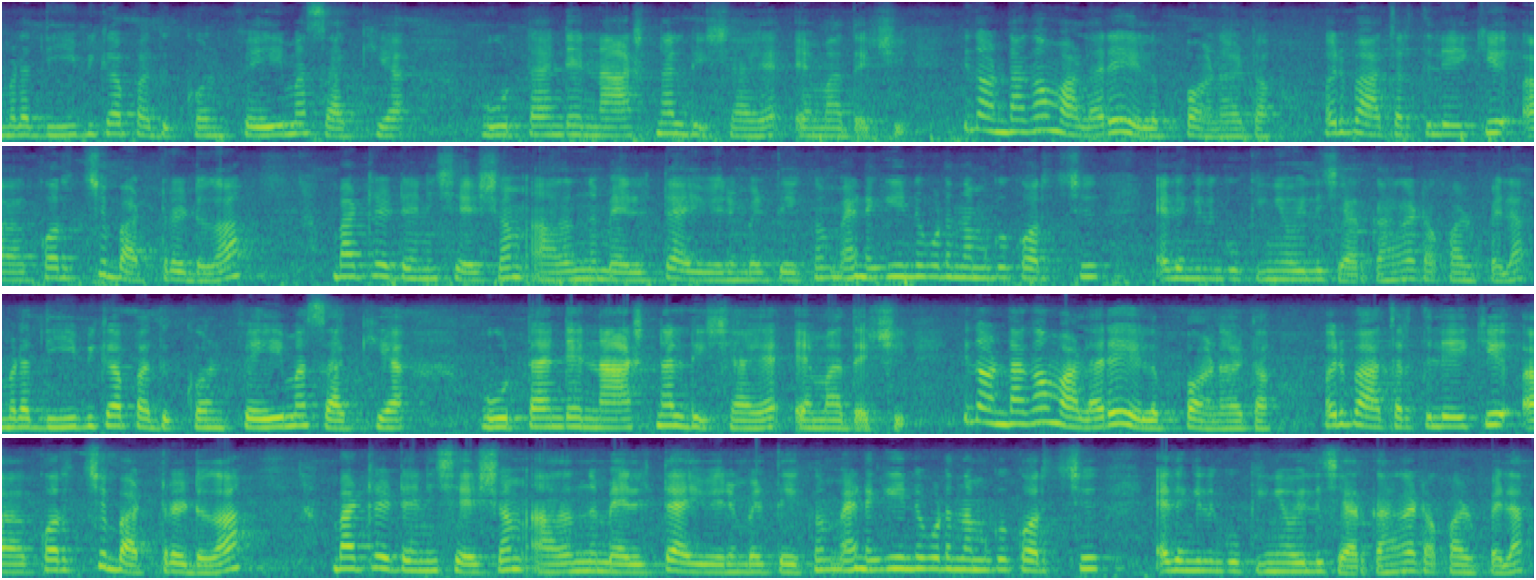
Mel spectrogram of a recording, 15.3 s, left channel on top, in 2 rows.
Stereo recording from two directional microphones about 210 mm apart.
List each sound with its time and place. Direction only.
0.0 s a woman's voice: 15° right (ahead or behind)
